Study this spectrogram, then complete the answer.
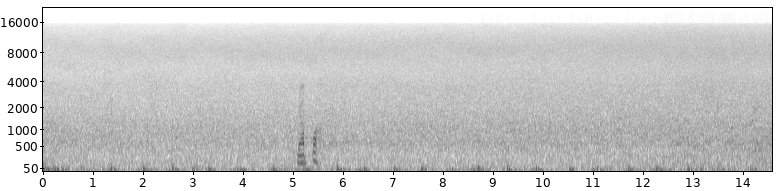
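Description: Water rushes steadily at Chinna Suruli Falls, a constant broad roar heard close by, with a brief spoken exclamation partway through.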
